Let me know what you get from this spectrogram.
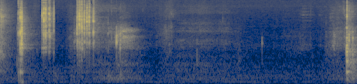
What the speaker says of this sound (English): That ratchet strap has never failed me.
